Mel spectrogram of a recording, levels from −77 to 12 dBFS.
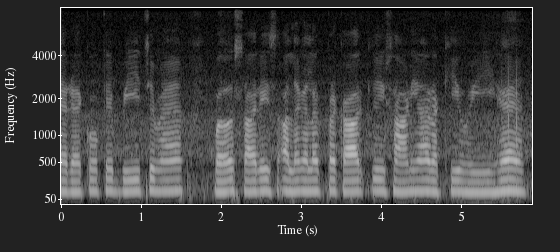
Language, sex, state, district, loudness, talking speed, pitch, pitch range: Hindi, male, Uttar Pradesh, Lalitpur, -19 LUFS, 140 wpm, 130 Hz, 125-130 Hz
